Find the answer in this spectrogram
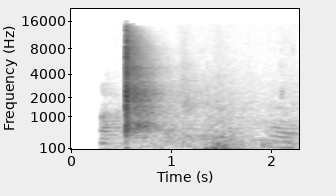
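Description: A single sharp clap about half a second in, ringing off briefly after it, as the sound track of a take cuts in.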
